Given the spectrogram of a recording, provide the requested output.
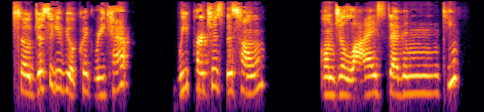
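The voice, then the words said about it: Unwell, strained voice. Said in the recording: “I'm a little under the weather, so my voice is not so great.”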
